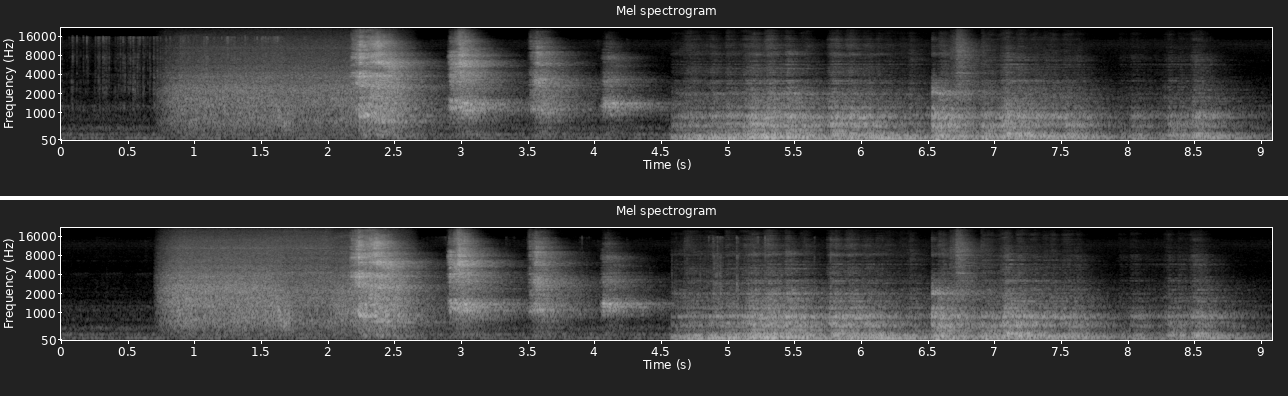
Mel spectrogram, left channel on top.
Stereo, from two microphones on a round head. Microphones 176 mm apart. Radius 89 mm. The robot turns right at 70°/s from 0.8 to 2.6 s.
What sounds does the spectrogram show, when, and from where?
2.2 s chewing: 55° right (ahead or behind), 1.1 m; by 4.2 s 45° right (ahead or behind), 1.1 m
4.6 s writing: 15° right (ahead or behind), 1.1 m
